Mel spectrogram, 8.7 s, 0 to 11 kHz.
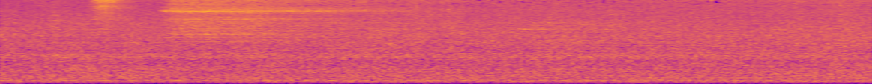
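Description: JR West 113 series electric train starting away from the platform, a steady low running hum throughout, with a short hiss about a second in.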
